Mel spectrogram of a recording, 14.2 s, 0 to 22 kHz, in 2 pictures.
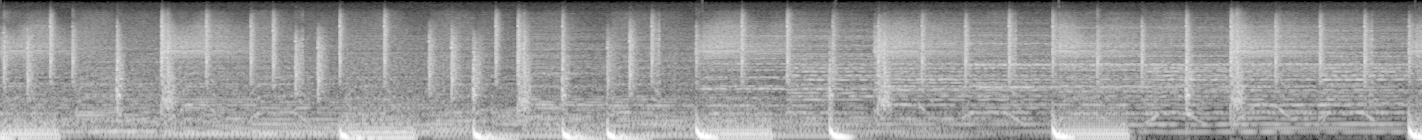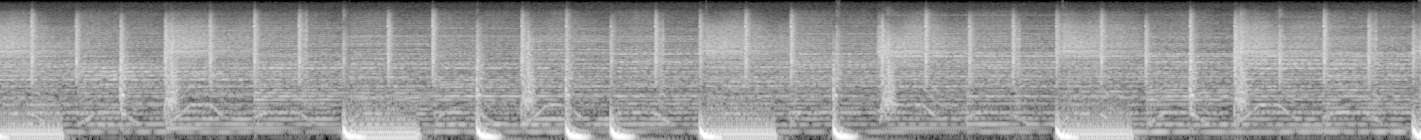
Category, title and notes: Music > Multiple instruments
Raw Distorted and Nasty 135BPM Trap Loop Idea
Made in FL11, basic random samples and kits.
evil, bells, distorted, 808, raw, trap, nasty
